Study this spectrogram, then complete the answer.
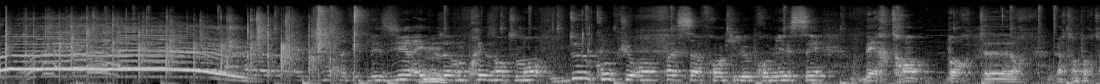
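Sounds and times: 
crowd cheering: 0:00.0 - 0:03.3
applause: 0:00.0 - 0:03.7
speech: 0:04.0 - 0:11.0.

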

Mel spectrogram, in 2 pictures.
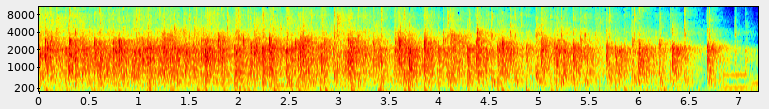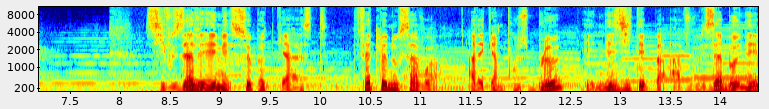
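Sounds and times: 
audience applause: 0:00.0 - 0:07.2
speech: 0:08.4 - 0:14.3.

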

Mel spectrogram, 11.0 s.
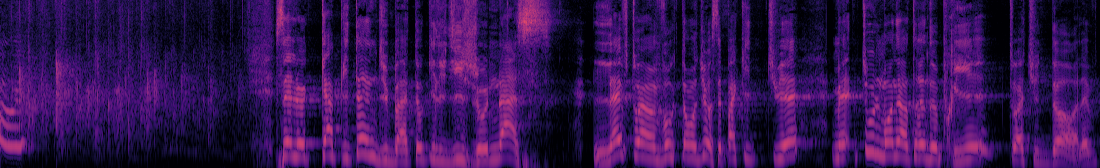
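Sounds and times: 
congregation applauding during a church service: 0:00.0 - 0:03.0
speech: 0:02.8 - 0:10.9.

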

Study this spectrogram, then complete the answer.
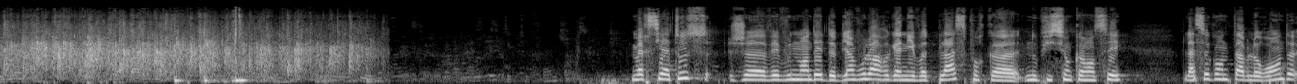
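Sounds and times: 
audience applause: 0:00.0 - 0:03.9
speech: 0:06.3 - 0:12.9.

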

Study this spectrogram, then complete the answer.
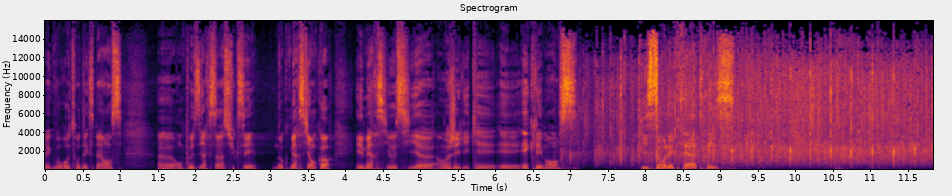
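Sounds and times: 
speech: 0:00.0 - 0:09.2
audience applause: 0:07.2 - 0:11.8.

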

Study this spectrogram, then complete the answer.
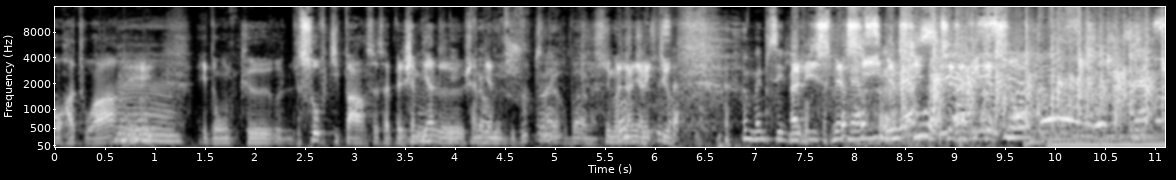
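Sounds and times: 
speech: 0:00.0 - 0:11.0
laughter: 0:06.4 - 0:11.0
applause: 0:08.1 - 0:11.0.

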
